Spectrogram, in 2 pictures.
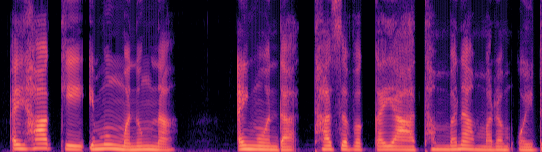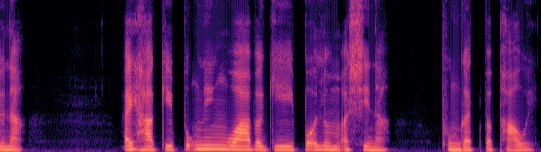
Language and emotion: Manipuri, sad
